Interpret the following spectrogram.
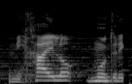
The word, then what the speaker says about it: Mykhailo Mudryk: Mikhailo Mudryk.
